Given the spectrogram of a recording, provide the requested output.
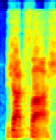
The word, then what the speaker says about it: Jat Vash: going to butcher this pronunciation because I can't pronounce even Earth-human English things. Is it Go for it. Is it Jat Vash? Jat Vash, yes.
